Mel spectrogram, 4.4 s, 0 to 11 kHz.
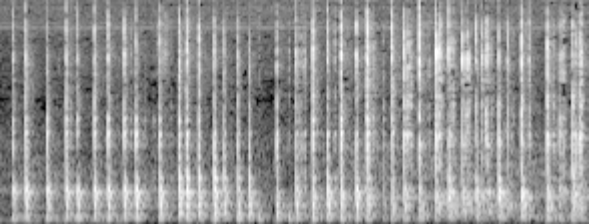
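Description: Fingernails tap and scratch the pebbled, black molded foam armrest of a solid child booster seat resting on a wooden table. About 33 quick, dull taps come in a fast, uneven rhythm, each dying away almost at once with a soft, muffled, low-mid thud near 324 Hz. Light scratchy texture sits between the taps.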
